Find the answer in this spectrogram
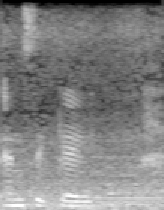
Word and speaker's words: NCK: UKM yang saya miliki namanya NCK, singkatan dari Nitas Collection Kupang, NCK, tapi bacanya pakai pelafalan bahasa Inggris NCK.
